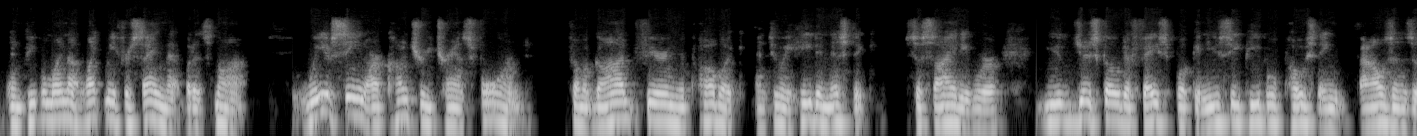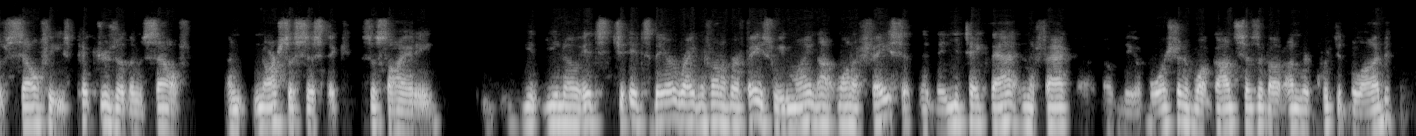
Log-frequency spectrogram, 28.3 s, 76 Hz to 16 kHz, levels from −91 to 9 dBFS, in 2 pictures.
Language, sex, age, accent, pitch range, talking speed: English, male, 50-69, American, 115-135 Hz, 170 wpm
